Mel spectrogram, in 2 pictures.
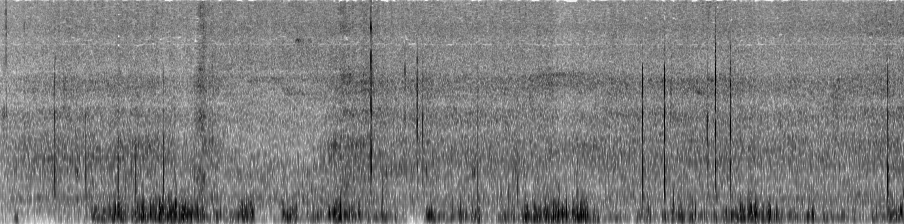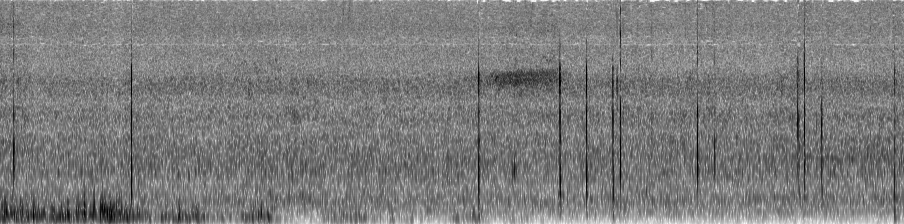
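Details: Female black leaf-cutter bee confronting a foraging black bumblebee worker over purple tufted vetch flowers by a roadside, chasing it off in territorial defence of the flowers; low droning wingbeat buzzes come in repeated bursts, then fade, leaving sharp clicks.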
